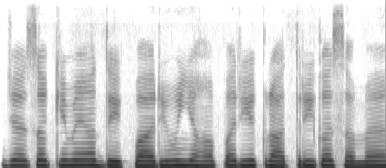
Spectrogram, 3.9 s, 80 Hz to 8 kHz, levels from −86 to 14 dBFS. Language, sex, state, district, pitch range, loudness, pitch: Hindi, female, Uttarakhand, Tehri Garhwal, 225-250 Hz, -11 LUFS, 235 Hz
